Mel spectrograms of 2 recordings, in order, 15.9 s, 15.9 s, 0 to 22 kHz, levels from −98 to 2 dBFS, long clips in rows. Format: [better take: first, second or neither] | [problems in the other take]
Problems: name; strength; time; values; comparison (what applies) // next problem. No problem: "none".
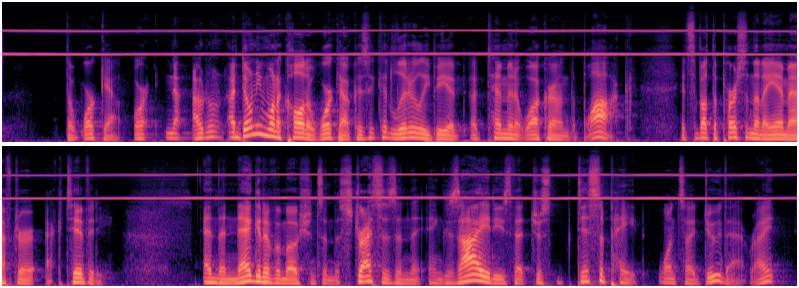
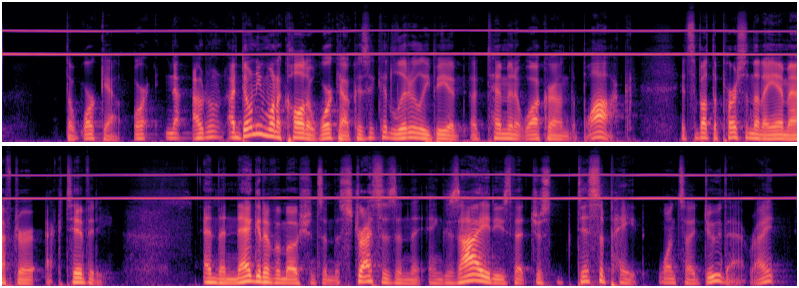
neither | high-pitched whine; loud; throughout; 4.5 kHz, 8 dB below the speech; the same in both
